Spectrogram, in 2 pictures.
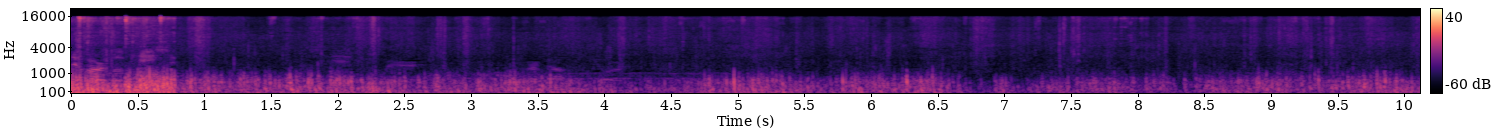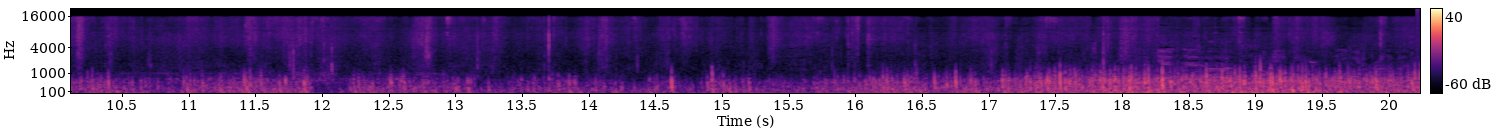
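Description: Footsteps walking across a dry, stubbly field, under a low, rising-and-falling rumble of wind on the microphone.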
